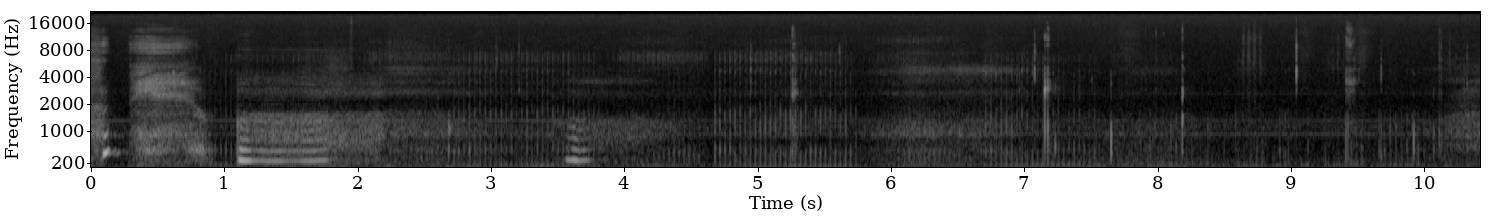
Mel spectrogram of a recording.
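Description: A cat purrs in a steady low rumble, louder at first and then settling into a quieter, continuous drone, with a few faint clicks and taps scattered over it.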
